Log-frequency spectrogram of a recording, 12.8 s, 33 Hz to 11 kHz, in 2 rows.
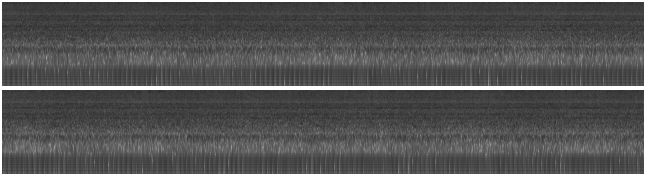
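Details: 1988 BMW E32 735iL with rebuilt M30 B35 straight-six, first start after the rebuild (fuel pump primed; original block had 395k): smooth, constant six-cylinder idle, no knocks, ticks or hunting; normal idle.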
